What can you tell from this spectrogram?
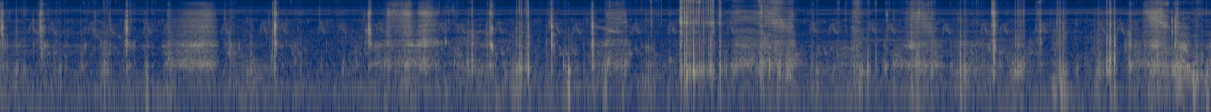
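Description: Close-up eating sounds of a person chewing and sucking on boiled crab pieces with rice: wet mouth clicks and smacks scattered throughout, with a sharp crunch about seven seconds in.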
